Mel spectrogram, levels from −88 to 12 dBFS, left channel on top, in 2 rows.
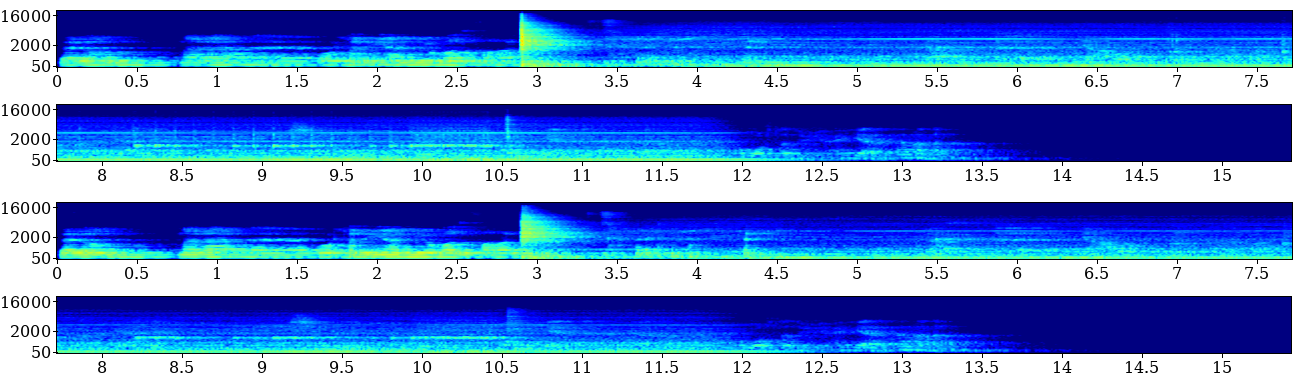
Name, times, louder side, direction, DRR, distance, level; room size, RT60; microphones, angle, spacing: voice 1, 0.0-0.4 0.7-3.1 3.4-4.4, right 4 dB, 60° right, -1 dB, 0.3 m, -38 dB
sound 1, 2.9-12.0, left 4 dB, 70° left, 0.4 m, -39 dB
voice 2, 5.3-8.4 9.1-13.3, left 1 dB, 15° left, -4 dB, 0.6 m, -54 dB
3.3 x 2.2 x 3.2 m, 1.1 s
head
